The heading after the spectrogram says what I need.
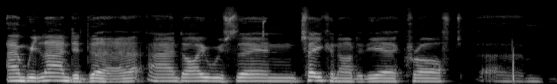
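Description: An older man from Britain recounting his military past in an interview, halting with many fillers and dry humor. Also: fairly high pitch, steady tone, a little mellow, slight background noise. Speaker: interviewee, former Royal Marines officer. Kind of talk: oral history interview.

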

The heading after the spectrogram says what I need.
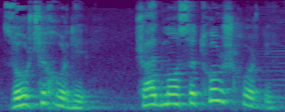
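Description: A man voicing an old grandmother who is sharp-tongued, anxious and quick to scold. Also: big pitch swings, faint music behind, natural voice. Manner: high, loud and scolding.

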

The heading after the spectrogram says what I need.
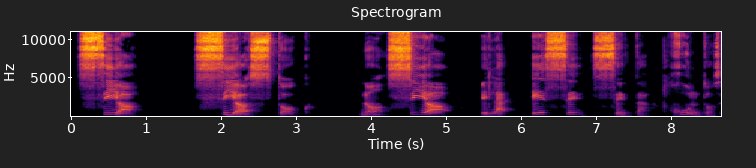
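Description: A woman's voice: low voice, a bit bright. A woman teaching Hungarian pronunciation on a radio show, patiently repeating words and checking with the listener. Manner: patient, repeats words slowly, asks "¿no?" often. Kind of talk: radio language lesson.

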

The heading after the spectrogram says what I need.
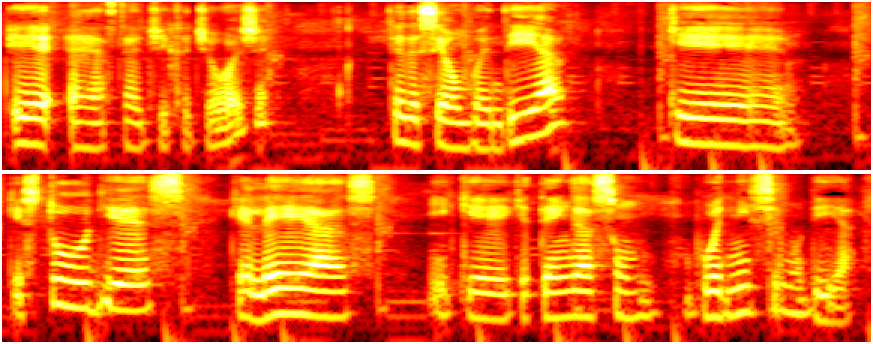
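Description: Low-voiced Brazilian woman teaching Spanish. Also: vocal fry. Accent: Brazilian Portuguese. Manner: patient, with frequent "tá?" and "né?" checks. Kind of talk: explanatory language lesson.

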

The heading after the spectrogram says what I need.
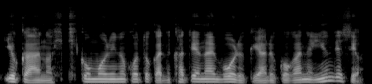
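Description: A man's voice: medium pitch, fast talker, dry recording, studio quality. An older man missing his front teeth gives a casual, humorous, rambling monologue, chatty and self-deprecating. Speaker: speaker giving talks on Buddhist sayings.

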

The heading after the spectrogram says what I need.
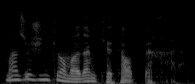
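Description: Lively, expressive language teacher. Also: medium pitch, vocal fry, dry recording. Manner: expressive, acts out example phrases; affectionate toward students. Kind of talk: online language lesson.

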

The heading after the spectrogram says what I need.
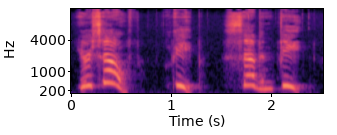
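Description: A woman's voice: very high voice, big pitch swings, slow pace, pitched above the performer's own voice, heavily acted. A woman voicing an eager, cheerful little male gecko who coaches his friend in a storybook reading, chirpy and encouraging. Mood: coaxing.

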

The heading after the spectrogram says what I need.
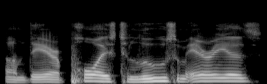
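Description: A man's voice: medium pitch, unhurried, mellow, dry recording, muffled recording. A man from South Carolina hosting a political news podcast in a chatty way, talking to listeners as folks and reading election results. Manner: chatty, addresses listeners as folks, many fillers. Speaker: podcast host.

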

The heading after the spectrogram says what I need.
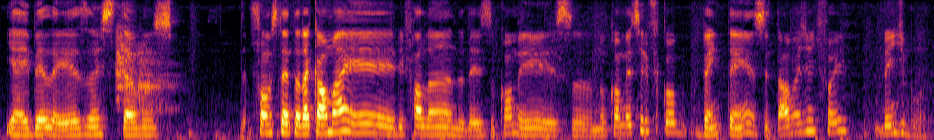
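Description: A podcast co-host telling a funny story in an animated, casual way. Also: medium pitch, normal speed, soft background music.

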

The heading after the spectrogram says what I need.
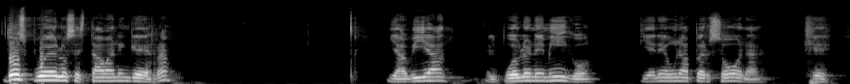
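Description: Man, preacher, animated storytelling, warm tone. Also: on the high side. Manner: lively storytelling with acted-out voices and sound effects. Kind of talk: sermon.

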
